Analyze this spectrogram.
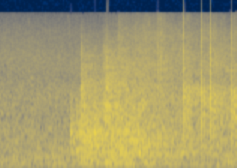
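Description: A diver splashes into a pool.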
